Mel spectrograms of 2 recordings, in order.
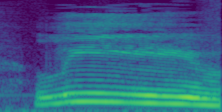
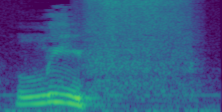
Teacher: throughout the whole word and voice the V leave like that if you stop the voicing at the end of the vowel e then you would be saying leaf with an unvoiced f and the word we're trying to say is leave with that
